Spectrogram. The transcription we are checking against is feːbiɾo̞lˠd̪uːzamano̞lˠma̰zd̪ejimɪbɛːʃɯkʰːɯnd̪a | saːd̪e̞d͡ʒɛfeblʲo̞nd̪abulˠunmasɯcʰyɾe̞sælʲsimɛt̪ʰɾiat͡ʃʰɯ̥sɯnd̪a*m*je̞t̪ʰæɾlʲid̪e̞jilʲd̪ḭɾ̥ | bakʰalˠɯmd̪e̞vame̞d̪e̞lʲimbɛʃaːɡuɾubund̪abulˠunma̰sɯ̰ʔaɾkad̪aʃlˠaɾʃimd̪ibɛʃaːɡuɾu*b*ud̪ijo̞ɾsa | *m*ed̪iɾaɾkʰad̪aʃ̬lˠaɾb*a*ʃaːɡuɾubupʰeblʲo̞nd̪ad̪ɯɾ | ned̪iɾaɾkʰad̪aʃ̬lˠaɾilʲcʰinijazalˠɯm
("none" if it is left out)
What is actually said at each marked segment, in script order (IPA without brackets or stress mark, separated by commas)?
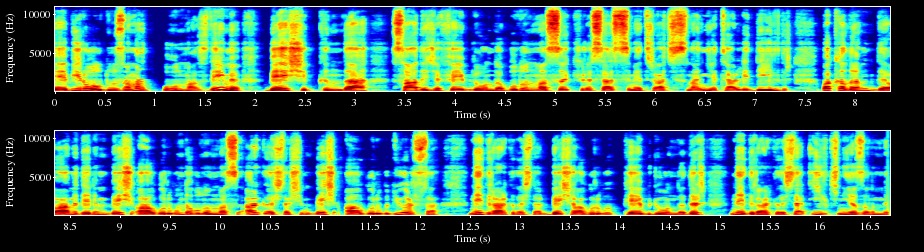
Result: n, b, n, ɛ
